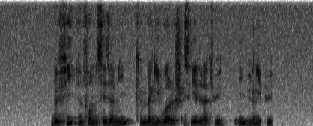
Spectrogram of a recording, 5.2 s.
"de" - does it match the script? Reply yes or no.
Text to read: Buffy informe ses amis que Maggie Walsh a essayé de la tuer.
yes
